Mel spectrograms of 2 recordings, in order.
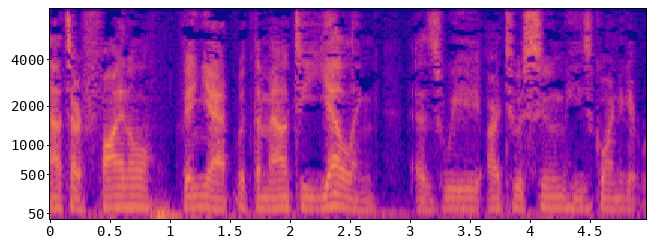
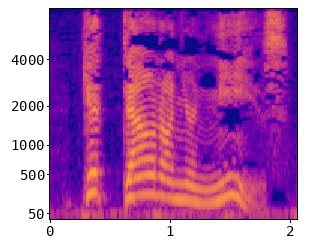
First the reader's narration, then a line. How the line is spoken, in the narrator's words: Piper yells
